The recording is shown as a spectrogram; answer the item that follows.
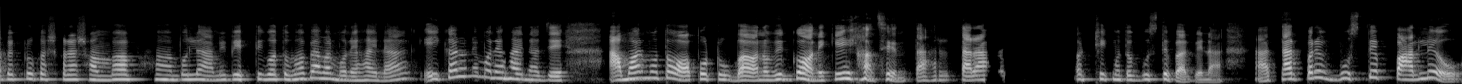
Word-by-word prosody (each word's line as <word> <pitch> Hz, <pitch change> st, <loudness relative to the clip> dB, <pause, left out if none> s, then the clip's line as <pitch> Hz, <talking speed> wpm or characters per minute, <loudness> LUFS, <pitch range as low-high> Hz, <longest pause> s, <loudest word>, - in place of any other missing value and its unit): আবেগ 230 Hz, +1 st, -3 dB
প্রকাশ 245 Hz, -2 st, -2 dB
করা 225 Hz, 0 st, +1 dB
সম্ভব 220 Hz, +2 st, +2 dB, 0.2 s
হ -, -, -15 dB, 0.3 s
বলে 225 Hz, +1 st, 0 dB
আমি 205 Hz, +2 st, -5 dB
ব্যক্তিগতভাবে 230 Hz, +3 st, 0 dB
আমার 265 Hz, -2 st, +1 dB
মনে 190 Hz, -2 st, -2 dB
হয় 195 Hz, -2 st, -2 dB
না -, -, -3 dB, 0.4 s
এই 245 Hz, -, -1 dB
কারণে 370 Hz, +4 st, 0 dB
মনে 305 Hz, -3 st, -1 dB
হয় 250 Hz, -2 st, +2 dB
না 210 Hz, -, -2 dB
যে 190 Hz, -, 0 dB, 0.6 s
আমার 260 Hz, +7 st, +5 dB
মতো 290 Hz, 0 st, -1 dB, 0.2 s
অপটু 240 Hz, +3 st, -1 dB, 0.2 s
বা -, -, +7 dB
অনভিজ্ঞ 215 Hz, +3 st, -1 dB, 0.2 s
অনেকেই 190 Hz, +9 st, +2 dB, 0.2 s
আছেন, 250 Hz, +1 st, -2 dB, 0.2 s
তাহর 195 Hz, +2 st, -3 dB, 0.2 s
তারা 190 Hz, +2 st, +4 dB, 1.0 s
উ -, -, -2 dB, 0.2 s
ঠিকমতো 225 Hz, -3 st, -3 dB
বুঝতে 230 Hz, +2 st, -1 dB
পারবে -, -, -1 dB
না -, -, -7 dB, 0.5 s
আর -, -, 0 dB
তারপরে 255 Hz, +4 st, +3 dB, 0.2 s
বুঝতে 260 Hz, +2 st, -5 dB, 0.2 s
পারলেও 255 Hz, +7 st, +3 dB
230 Hz, 150 wpm, -21 LUFS, 215-255 Hz, 1.0 s, বা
